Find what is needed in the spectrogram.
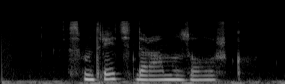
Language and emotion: Russian, neutral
